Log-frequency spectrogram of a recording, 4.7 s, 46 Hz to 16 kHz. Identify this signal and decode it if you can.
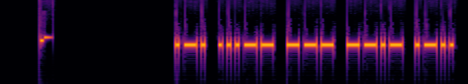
Morse code, heard as a keyed tone, about 27 wpm, 700 Hz. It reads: R3OQL
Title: Code Groups - 5 Letter:Numbers - 28wpm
